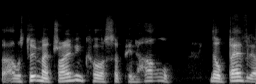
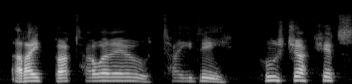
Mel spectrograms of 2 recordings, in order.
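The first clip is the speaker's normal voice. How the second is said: put-on South Wales accent; 3 semitones higher than usual. Asked to do his usual impersonation, doing a south wales accent impression. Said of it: "the South Wales um, impersonation that you do".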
